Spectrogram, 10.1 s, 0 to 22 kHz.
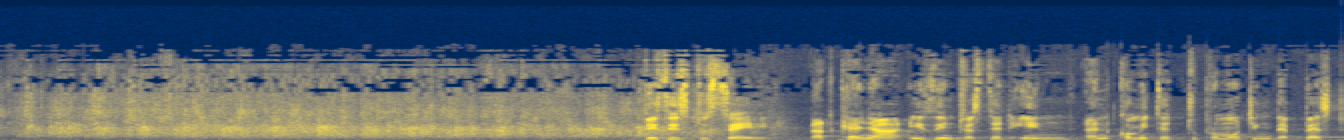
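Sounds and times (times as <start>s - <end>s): audience applause: 0.0s - 5.9s.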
